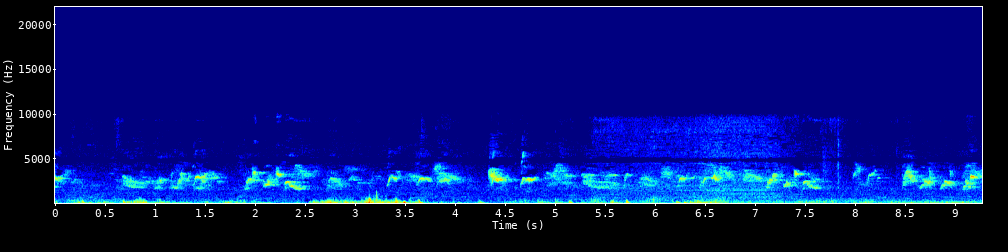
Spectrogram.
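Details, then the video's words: Lure call of the scarlet-backed flowerpecker, a steady stream of thin, high chirps and quick twitters running throughout, partly masked by loud low rumble and knocking noise. "Suara Pancing Burung Cabean merah | Burung Cabai Merah | Sepah Puteri | Chirp of Birds"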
